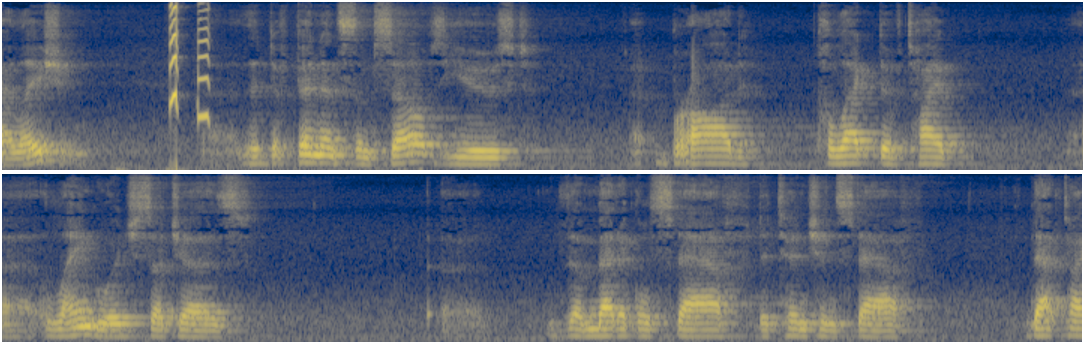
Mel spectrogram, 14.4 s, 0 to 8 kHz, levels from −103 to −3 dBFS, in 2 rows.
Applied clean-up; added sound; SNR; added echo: none; Squeak; -2 dB; reverberation time 1.6 s.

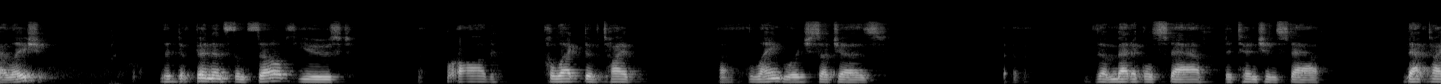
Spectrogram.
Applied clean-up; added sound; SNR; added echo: neural mask model DeepFilterNet 3.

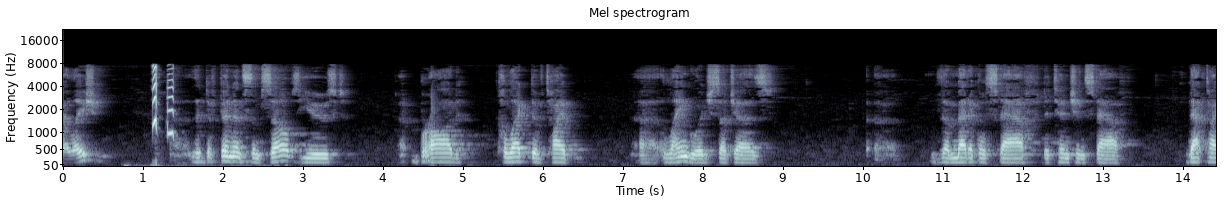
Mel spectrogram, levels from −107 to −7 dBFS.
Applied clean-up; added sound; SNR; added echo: classical method WPE with log-MMSE.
